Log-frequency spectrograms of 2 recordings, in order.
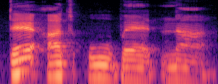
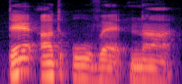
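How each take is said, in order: Both takes have the same delivery.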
